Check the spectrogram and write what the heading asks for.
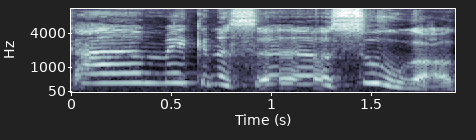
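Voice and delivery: hammed-up old-country Italian; Italian-accented Vito, proud of his sauce. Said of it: "He's like".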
